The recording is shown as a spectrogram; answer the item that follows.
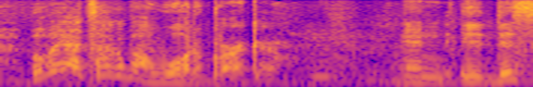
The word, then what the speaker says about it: Whataburger: was Whataburger just what what a burger and technically that's what it is a water water Whataburger that's just how you say it that's how it comes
